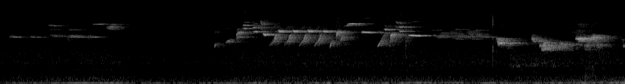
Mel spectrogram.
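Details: Caged European goldfinch, three years old, at the Al Qurei'a bird market, described as singing without mistakes; faint opening notes, then from mid-clip a fast, loud run of high twittering, trilled and buzzy phrases continuing to the end over low background hum.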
